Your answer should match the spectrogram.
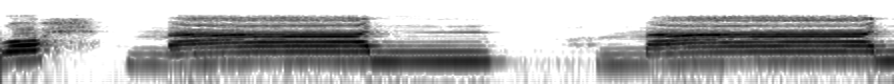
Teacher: मैंने नाक को बीच में बंद नहीं किया, मीम को भी दिया, अलिफ को भी दिया और फिर नून को भी आगे नेजल साउंड दी। इसमें आपकी नेजल साउंड मीम में है, नून में है, नॉट इन अलिफ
